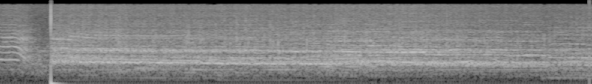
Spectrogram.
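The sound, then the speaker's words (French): A large crowd at a harbour entrance stirs and cheers as the ship Lutèce returns with its crew, a dense, sustained roar of many overlapping voices and shouts, opened by a single sharp crack near the start, then holding steady and loud throughout. “Mais il me semble que la foule s'agite vers l'entrée du port.”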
